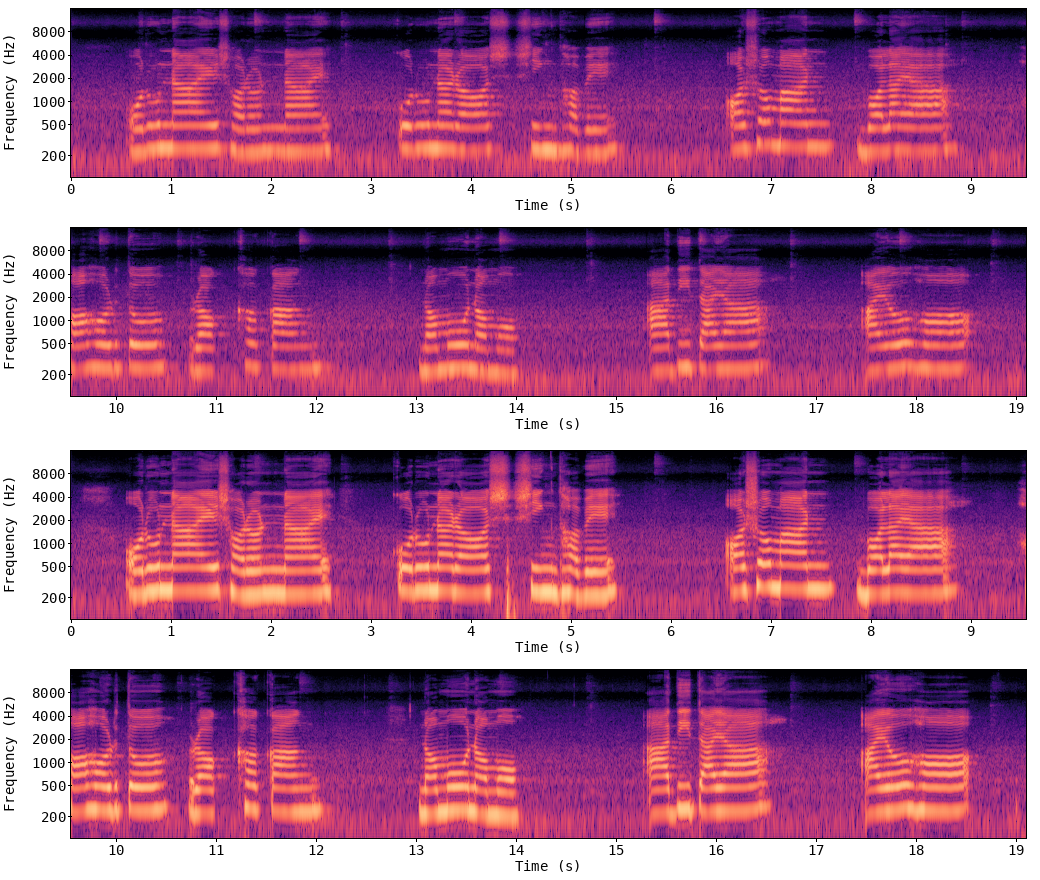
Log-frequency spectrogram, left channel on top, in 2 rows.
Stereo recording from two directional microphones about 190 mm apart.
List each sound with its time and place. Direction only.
0.5 s speech: 45° right (ahead or behind)
6.5 s speech: 45° right (ahead or behind)
13.1 s speech: 40° right (ahead or behind)
15.3 s speech: 45° right (ahead or behind)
